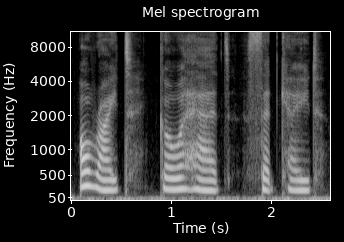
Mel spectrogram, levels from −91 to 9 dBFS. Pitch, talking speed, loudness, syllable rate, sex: 220 Hz, 140 wpm, -17 LUFS, 3.5 syllables/s, female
